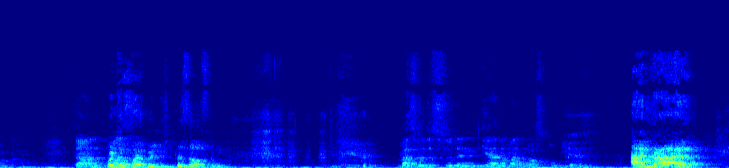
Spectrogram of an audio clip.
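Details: Adult speaker; normal speech.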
